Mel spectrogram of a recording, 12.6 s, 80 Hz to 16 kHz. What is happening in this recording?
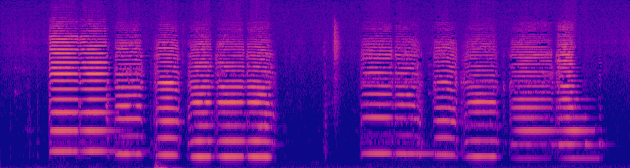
violin practise 01
Recording of my son practising his violin for the first time, at home. It's a piece of danish music, writtien by Halfdan Rasmussen and Daniel Helldén and its called "Blæsten har så travlt". Roughly translated to "the wind is in a hurry".
Recorded with a TSM PR1 portable digital recorder, with external stereo microphones. Edited in Audacity 1.3.5-beta on ubuntu 8.04.2 linux.
music, practise, violin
